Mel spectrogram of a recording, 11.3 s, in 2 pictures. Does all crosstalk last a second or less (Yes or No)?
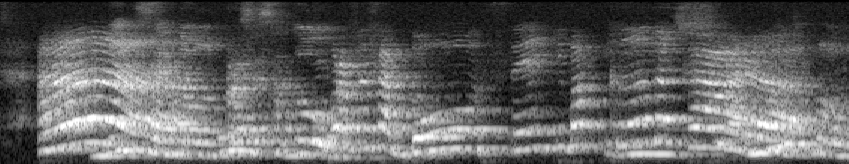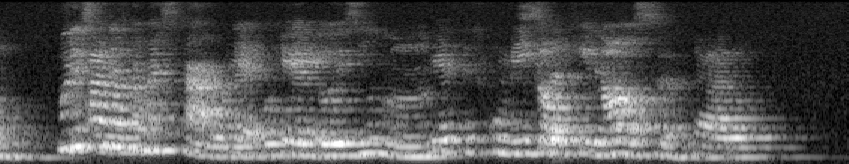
No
